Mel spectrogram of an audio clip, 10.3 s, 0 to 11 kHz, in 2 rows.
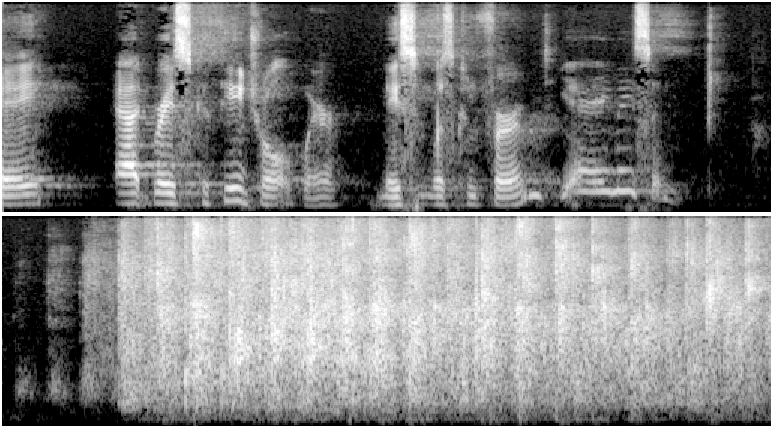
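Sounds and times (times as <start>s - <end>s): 
speech: 0.0s - 4.6s
crowd applauding: 5.6s - 10.2s.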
